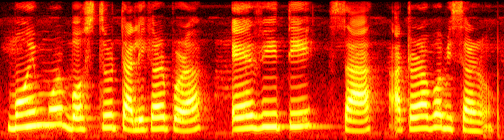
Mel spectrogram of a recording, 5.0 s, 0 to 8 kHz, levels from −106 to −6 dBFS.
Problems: none marked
